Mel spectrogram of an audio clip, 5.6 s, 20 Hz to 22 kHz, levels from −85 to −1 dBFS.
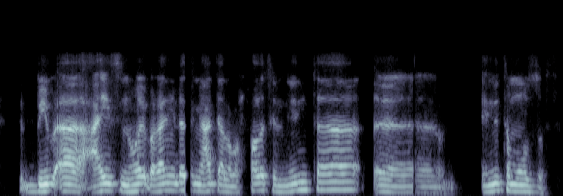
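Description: At 1.85 to 1.95 s the speech smears and then drops away quickly, with about 60 ms of lost audio. That fits three consecutive 20 ms frames failing their checksum. These are lost AMR speech frames: the wideband decoder repeats the last good pitch and vocal tract settings at falling gain, so the sound stretches and fades. At 4.13 to 4.25 s a single 20 ms loss gives a brief dip or warble before the speech recovers, rough for a moment.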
